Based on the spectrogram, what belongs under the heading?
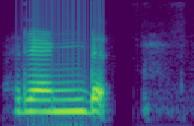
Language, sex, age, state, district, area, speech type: Malayalam, female, 60+, Kerala, Kozhikode, urban, read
